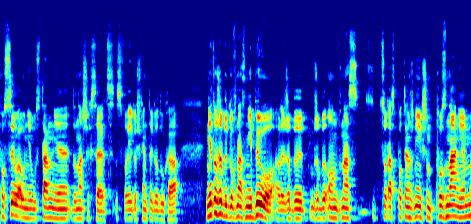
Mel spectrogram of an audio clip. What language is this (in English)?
Polish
